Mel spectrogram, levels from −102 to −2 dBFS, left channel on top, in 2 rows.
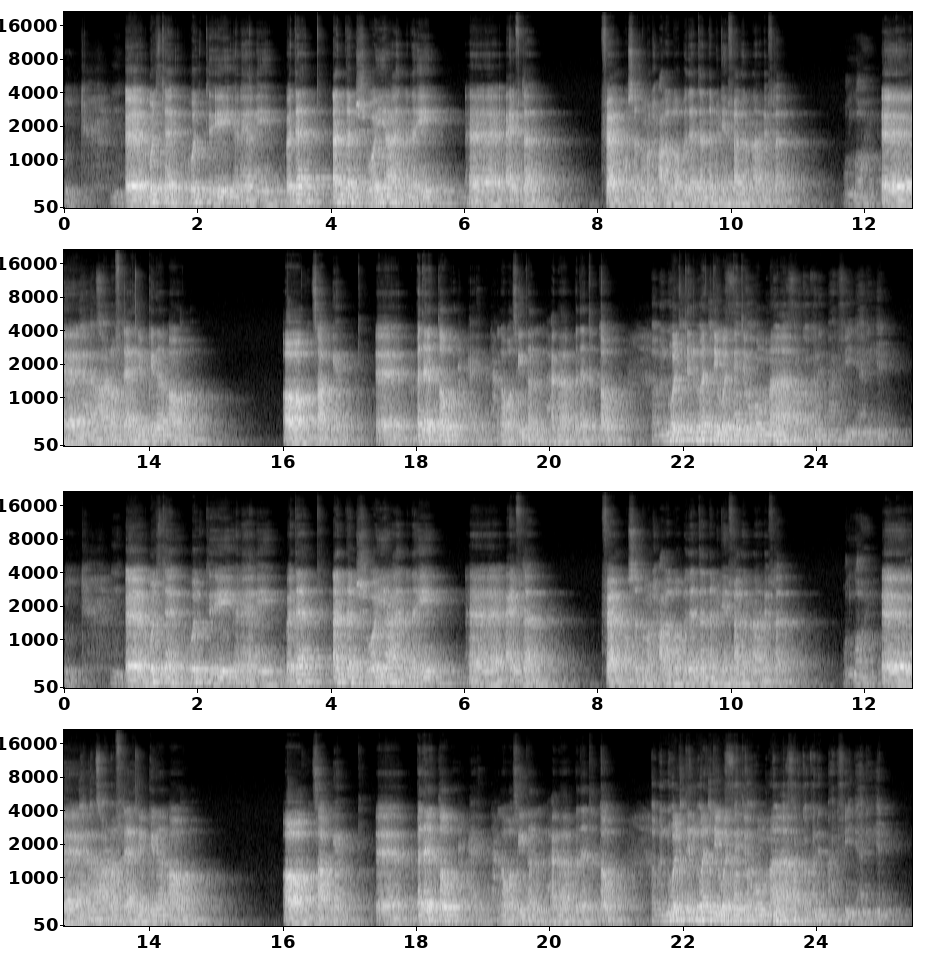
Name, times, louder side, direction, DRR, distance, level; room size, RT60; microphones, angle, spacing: voice 1, 0.3-0.6 0.9-3.7 4.0-5.5 6.0-7.1 8.1-10.7 12.3-14.7 16.0-16.9 17.4-21.0 21.4-21.5 21.8-23.6, left 1 dB, 40° left, -2 dB, 0.6 m, -22 dB
voice 2, 11.7-12.1 12.6-13.8 21.5-25.0, right 1 dB, 20° right, -2 dB, 0.3 m, -30 dB
3.6 x 2.3 x 2.3 m, 1.2 s
head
